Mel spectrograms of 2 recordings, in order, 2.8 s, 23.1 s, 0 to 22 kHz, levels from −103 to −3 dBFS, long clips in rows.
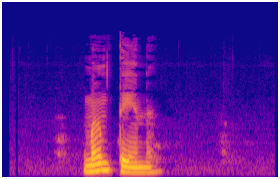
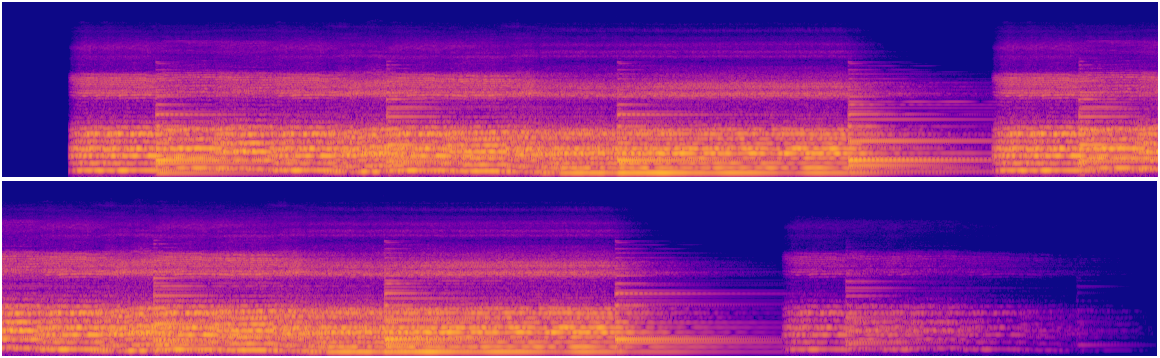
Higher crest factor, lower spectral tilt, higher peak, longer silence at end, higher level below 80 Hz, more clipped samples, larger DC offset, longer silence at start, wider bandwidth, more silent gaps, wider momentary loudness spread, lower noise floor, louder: first, 22 dB vs 16 dB; first, -9.5 dB/octave vs -7.5 dB/octave; first, -2 dBFS vs -12 dBFS; second, 1.2 s vs 2.05 s; first, -64 dBFS vs -70 dBFS; neither; neither; first, 0.8 s vs 0.65 s; about the same, 9 kHz vs 9 kHz; neither; second, 11 LU vs 16 LU; second, -61 dBFS vs -79 dBFS; first, -20 LUFS vs -26 LUFS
